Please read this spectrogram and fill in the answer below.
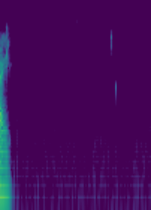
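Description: Near silence with one faint, short click about one and a half seconds in.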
